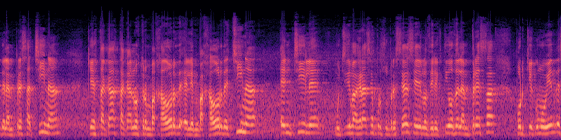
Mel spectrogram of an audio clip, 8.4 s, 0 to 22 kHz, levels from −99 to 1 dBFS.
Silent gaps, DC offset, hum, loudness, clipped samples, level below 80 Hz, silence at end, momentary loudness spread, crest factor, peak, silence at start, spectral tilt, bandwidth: none; under 0.1%; none; -20 LUFS; under 0.1%; -62 dBFS; 0 s; 7 LU; 16 dB; -6 dBFS; 0 s; -4 dB/octave; 12.5 kHz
